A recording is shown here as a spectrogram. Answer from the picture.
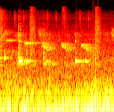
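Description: birds chirping

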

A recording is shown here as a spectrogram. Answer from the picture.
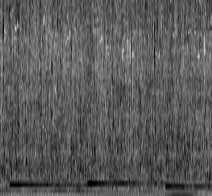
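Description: babbling river stream

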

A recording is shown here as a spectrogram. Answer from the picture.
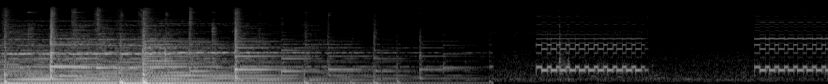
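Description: telephone ringing repeatedly

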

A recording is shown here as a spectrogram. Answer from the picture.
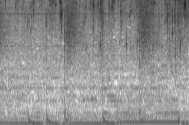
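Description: water running

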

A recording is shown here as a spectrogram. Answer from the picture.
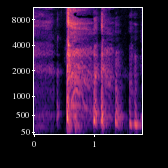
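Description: coughing

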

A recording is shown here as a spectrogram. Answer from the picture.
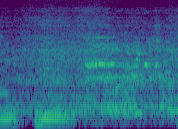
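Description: horse neighing

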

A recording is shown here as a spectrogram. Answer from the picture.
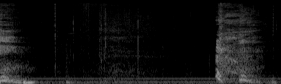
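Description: coughing and throat clearing

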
